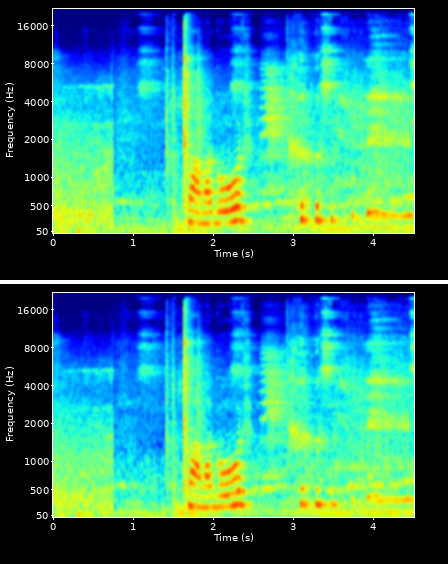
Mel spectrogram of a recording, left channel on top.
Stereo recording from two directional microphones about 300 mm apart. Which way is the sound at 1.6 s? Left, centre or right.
Right.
